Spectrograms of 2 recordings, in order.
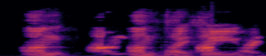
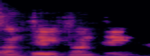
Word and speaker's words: Antietam: Wait, it's not pronounced Anti-team. It's Antietam. Antietam.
